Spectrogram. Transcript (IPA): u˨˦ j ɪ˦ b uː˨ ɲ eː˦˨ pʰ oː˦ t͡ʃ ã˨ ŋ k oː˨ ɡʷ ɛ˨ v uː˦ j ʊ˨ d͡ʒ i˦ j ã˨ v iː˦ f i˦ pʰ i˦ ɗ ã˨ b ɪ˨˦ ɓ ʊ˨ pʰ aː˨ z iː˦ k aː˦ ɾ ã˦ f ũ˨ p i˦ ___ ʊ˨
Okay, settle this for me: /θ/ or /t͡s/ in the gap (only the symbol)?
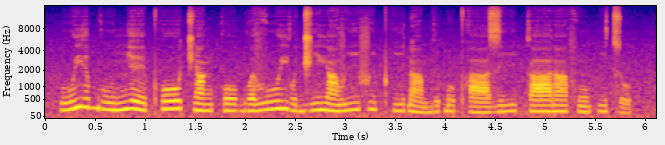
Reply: t͡s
